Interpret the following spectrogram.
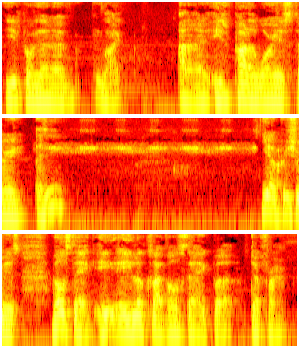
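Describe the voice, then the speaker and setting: A man's voice: mid-range voice, fairly even intonation, moderate pace, creaky, pauses often, warm tone, slightly rough. A man with a New Zealand accent, chatting casually and slangily about a film he reviewed. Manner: laid-back, slangy, rambling with restarts. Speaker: movie reviewer. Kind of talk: casual chat.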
